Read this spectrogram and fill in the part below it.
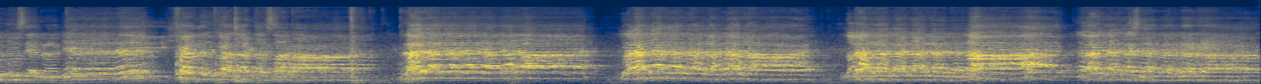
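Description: A group of teenage boys sing loudly together close by, in phrases with short pauses.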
